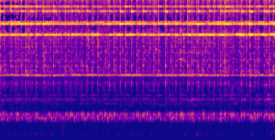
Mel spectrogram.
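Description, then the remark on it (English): A bell rings loudly and steadily for several seconds, a bright metallic clatter with sustained high tones and no pause, with no voices. “It's a Two Bell Tuesday.”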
